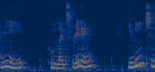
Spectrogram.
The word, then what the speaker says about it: Reading: While you may be like me, who likes reading, you need to say Reading when it comes to the name of this town.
